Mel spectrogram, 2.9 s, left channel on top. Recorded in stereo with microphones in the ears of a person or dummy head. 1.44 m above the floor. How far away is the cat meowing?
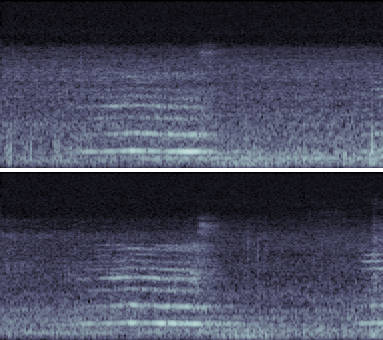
About 1.7 m.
